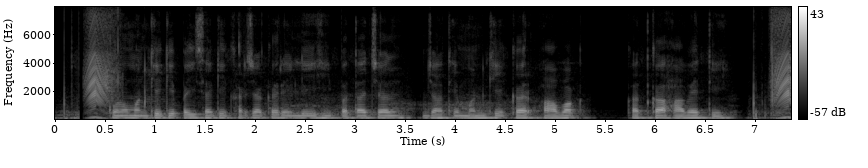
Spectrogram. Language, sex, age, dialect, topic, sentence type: Chhattisgarhi, male, 18-24, Western/Budati/Khatahi, banking, statement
